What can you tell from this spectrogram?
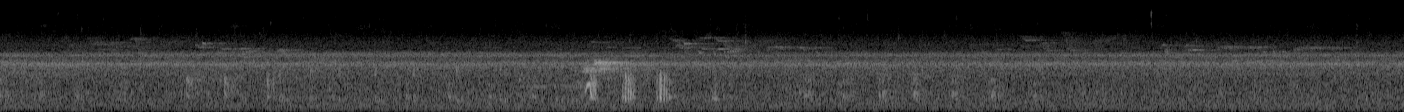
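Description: Frogs calling: a quick run of about four loud croaks about six seconds in, with fainter croaks scattered before and after. Under them is a steady high-pitched chorus and faint, high birdsong.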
